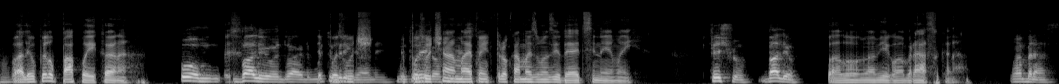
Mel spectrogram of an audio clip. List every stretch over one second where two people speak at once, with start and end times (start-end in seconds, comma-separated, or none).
3.1-4.9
